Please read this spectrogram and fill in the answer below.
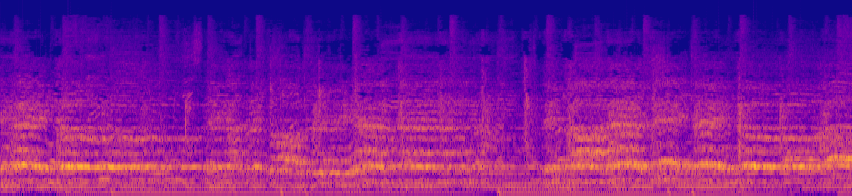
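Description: A large group of men singing a song together, accompanied by an acoustic guitar.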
